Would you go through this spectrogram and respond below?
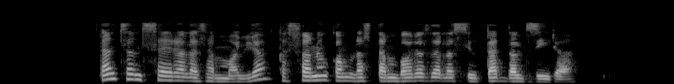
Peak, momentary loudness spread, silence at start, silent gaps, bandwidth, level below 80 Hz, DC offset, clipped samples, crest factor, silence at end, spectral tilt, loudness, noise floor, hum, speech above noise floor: -8 dBFS; 5 LU; 1 s; none; 7.6 kHz; -84 dBFS; under 0.1%; under 0.1%; 20 dB; 1.05 s; -4 dB/octave; -28 LUFS; -84 dBFS; none; 57 dB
